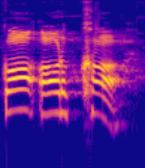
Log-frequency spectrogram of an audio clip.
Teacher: क और ख कंठ ध्वनियों के अंतर्गत आती है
